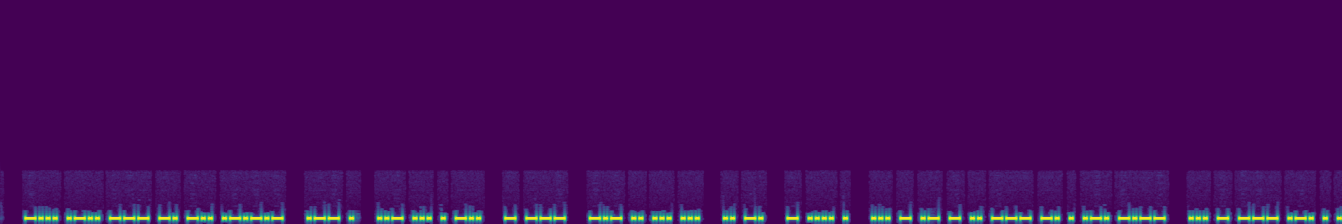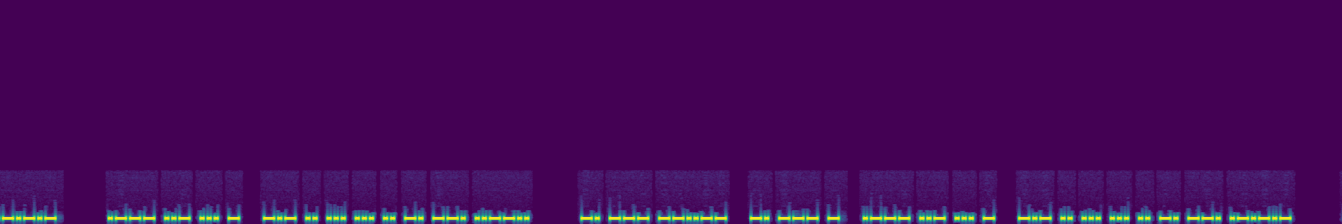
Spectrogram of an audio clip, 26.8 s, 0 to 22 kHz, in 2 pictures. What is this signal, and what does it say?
Morse code, heard as a keyed tone, about 34 wpm, 600 Hz. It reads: BLOND. WE USED TO KISS IN THE STATIONERY STORE. JUST KISSING? NO, NOT JUST KISSING.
